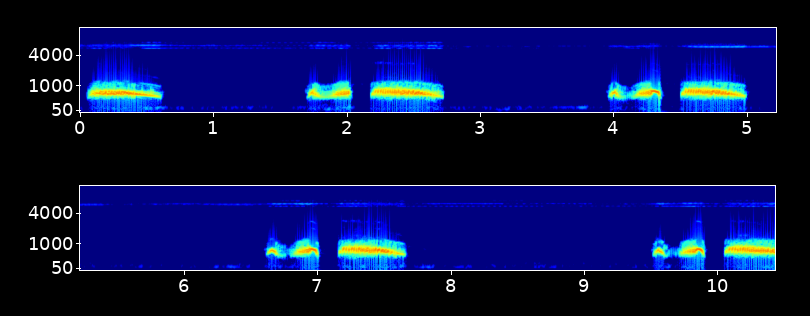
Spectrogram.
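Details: Wild spotted dove heard while being lured with a decoy; its phrases of two or three quick clipped notes lead into a longer soft coo, repeated roughly every two to three seconds with silent gaps between.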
